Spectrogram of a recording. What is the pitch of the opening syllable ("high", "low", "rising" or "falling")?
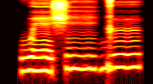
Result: low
